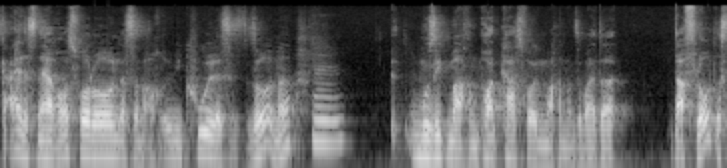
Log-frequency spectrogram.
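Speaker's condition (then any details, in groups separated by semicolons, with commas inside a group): No condition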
